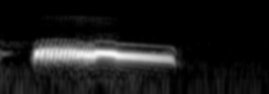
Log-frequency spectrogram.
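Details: A single long croon from a spotted dove lure bird of 'giọng thổ' voice, calling to provoke wild doves: a steady low hum that slides gently downward, lasting under a second, with silence around it.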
